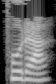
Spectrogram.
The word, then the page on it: pura: Indonesian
